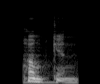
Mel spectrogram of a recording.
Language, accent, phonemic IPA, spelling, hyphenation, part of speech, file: English, US, /ˈpʌm(p).kɪn/, pumpkin, pump‧kin, noun, En-us-pumpkin.ogg
- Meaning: 1. A domesticated plant, in species Cucurbita pepo, similar in growth pattern, foliage, flower, and fruit to the squash or melon 2. The round yellow or orange fruit of this plant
